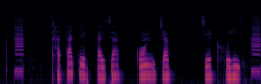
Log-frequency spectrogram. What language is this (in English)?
Chhattisgarhi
